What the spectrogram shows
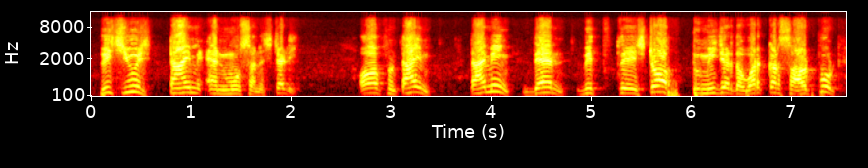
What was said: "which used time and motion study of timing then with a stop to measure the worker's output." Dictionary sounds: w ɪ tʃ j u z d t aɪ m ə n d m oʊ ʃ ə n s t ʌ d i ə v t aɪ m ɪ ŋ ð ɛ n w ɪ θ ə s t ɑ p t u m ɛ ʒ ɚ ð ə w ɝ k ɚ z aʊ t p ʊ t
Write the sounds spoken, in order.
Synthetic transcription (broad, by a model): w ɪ tʃ j u z d t aɪ m ə n d m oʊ s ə n s t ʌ d i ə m t aɪ m ɪ ŋ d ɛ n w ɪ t ə s t ɑ p t u m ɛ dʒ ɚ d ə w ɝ k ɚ s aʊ t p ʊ t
